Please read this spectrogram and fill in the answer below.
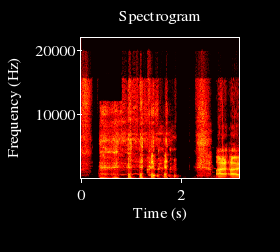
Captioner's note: laughter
